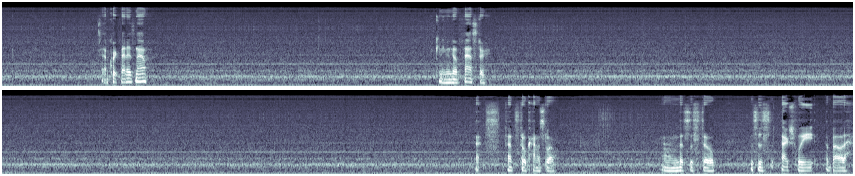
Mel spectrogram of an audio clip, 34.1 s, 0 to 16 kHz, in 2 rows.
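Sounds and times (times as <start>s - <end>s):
low room hum: 0.0s - 34.0s
even hiss: 26.4s - 28.1s.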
